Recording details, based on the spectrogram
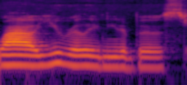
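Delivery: ordinary delivery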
